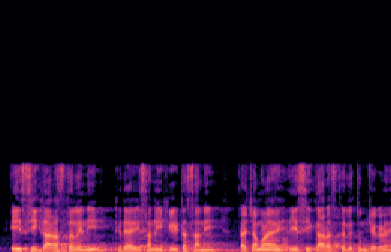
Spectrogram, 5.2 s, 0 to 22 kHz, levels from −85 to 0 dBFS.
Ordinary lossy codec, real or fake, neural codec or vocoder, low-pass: none; fake; codec, 16 kHz, 4 kbps, FreqCodec, larger model; none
